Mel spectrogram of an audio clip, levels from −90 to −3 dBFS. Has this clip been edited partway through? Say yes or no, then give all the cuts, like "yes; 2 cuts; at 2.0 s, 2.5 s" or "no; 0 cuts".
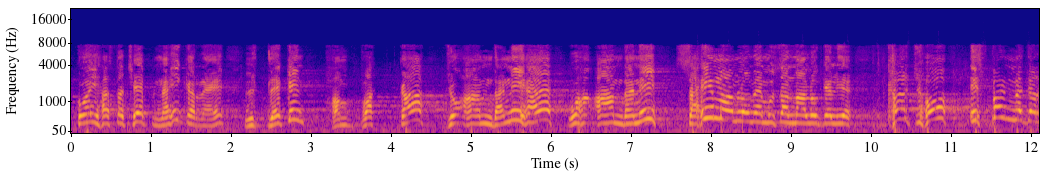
no; 0 cuts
